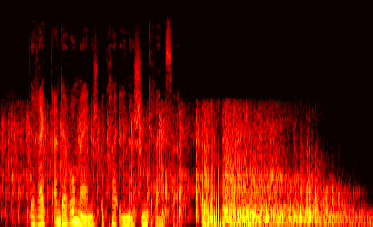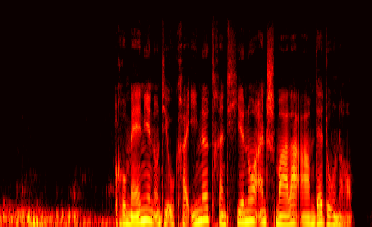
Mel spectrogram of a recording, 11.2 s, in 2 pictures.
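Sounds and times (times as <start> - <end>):
speech: 0.4 - 3.2, 7.4 - 11.0
Ukrainian air defence firing at Russian attack drones: 2.4 - 6.1.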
